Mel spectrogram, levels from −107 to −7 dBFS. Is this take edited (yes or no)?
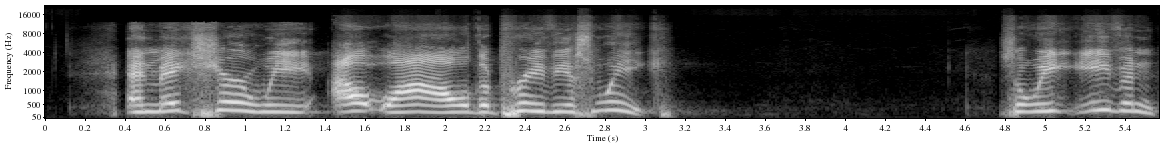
no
